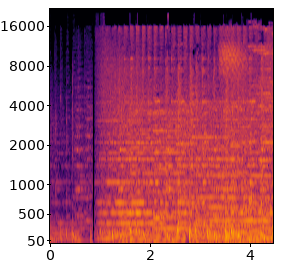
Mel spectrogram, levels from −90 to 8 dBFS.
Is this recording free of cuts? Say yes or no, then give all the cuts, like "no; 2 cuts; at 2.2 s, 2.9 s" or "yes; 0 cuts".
yes; 0 cuts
